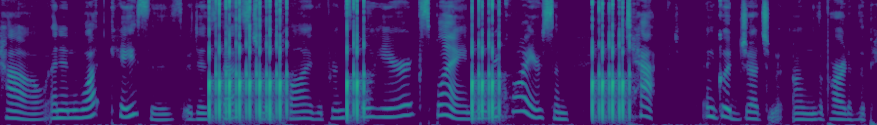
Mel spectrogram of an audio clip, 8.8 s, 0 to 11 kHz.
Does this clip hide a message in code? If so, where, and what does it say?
Yes: pulse dialling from 2.1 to 6.3 s, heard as clicks on a phone line, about 10 pulses a second, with speech in English. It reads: 8 2 3 4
